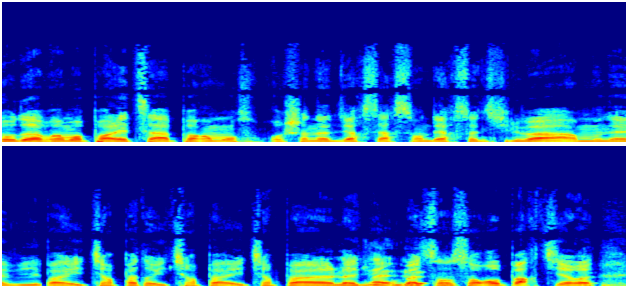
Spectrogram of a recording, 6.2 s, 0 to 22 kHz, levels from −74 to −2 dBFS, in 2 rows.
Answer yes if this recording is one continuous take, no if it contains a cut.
no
